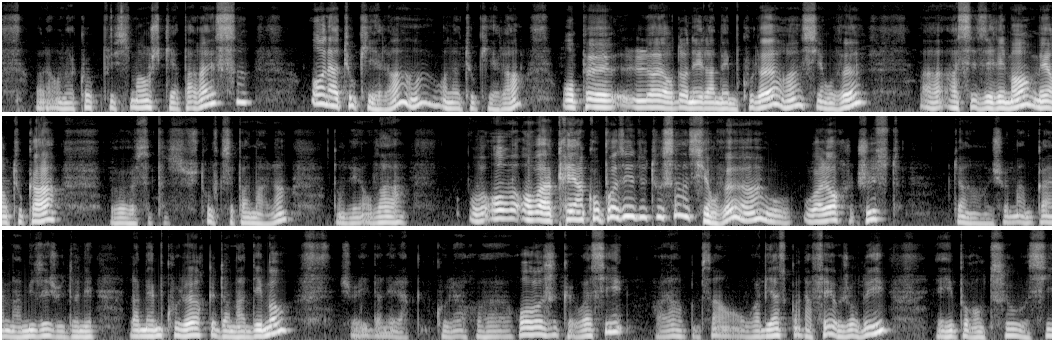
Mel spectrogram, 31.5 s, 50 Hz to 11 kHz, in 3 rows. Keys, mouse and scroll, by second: 1.0 typing, 1.6 click, 2.2 click, 3.1-4.3 typing, 3.3-4.6 drag, 5.2 click, 6.4 right click, 7.2 click, 8.5 click, 10.0 scroll up 1, 10.2 right click, 11.8-13.9 typing, 15.3 scroll down 1, 15.6 scroll up 1, 16.1-17.5 right drag, 18.2-18.7 scroll up 1, 18.7 right click, 19.9 click, 21.1 ctrl+d, 24.6 click, 25.9 click, 27.1 click, 28.5 click, 29.2 click, 29.7 click, 31.0 click.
